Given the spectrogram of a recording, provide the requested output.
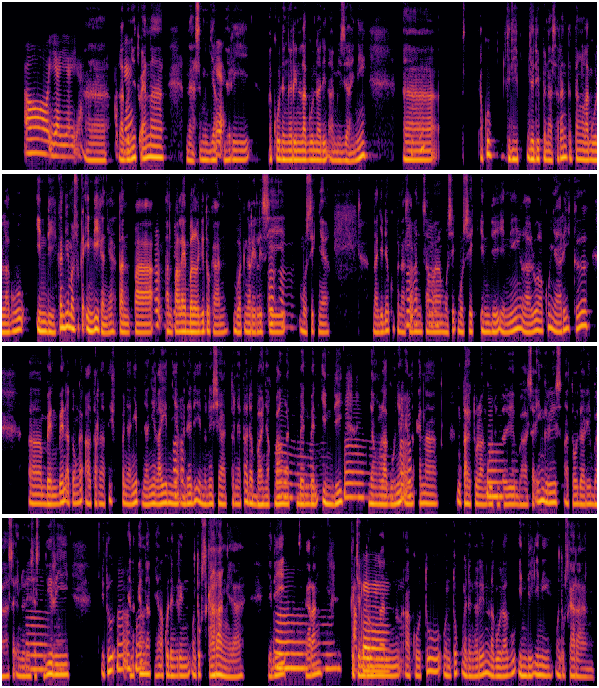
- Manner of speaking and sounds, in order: drawn out: "Mmm mmm"; drawn out: "Mmm, oke"
- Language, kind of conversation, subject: Indonesian, podcast, Pernahkah selera musikmu berubah seiring waktu, dan apa penyebabnya?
